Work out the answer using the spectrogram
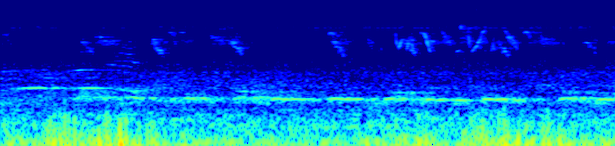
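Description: Small birds chirping repeatedly, many short quick chirps that fall in pitch, over a steady low hum and a rumble of outdoor background noise.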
